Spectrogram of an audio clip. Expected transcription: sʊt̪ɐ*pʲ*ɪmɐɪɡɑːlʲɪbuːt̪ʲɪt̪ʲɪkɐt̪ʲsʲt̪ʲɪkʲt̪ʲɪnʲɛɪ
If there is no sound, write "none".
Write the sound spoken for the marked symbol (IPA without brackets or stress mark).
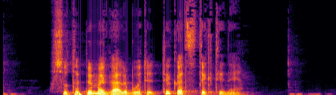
pʲ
